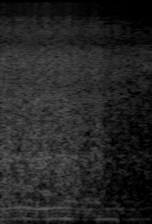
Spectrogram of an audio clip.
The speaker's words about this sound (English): There's a tractor coming to line right here.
